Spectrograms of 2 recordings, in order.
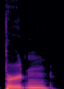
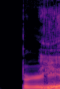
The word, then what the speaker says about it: Burton: No, like yeah, you know how Canadians don't pronounce T's in the middle of words? So, Burton. Burden.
